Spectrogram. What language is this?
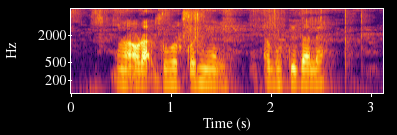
Santali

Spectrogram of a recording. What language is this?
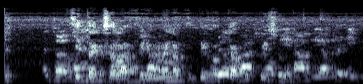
Greek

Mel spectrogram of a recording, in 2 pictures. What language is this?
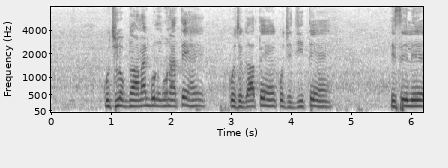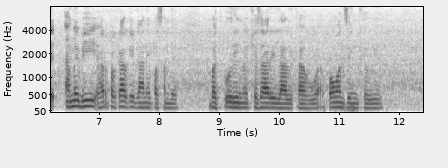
Hindi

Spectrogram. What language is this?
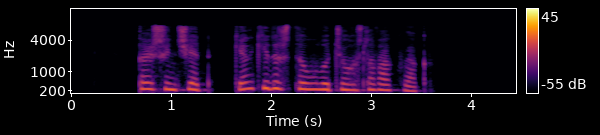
Mari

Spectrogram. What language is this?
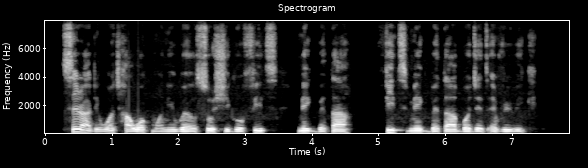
Nigerian Pidgin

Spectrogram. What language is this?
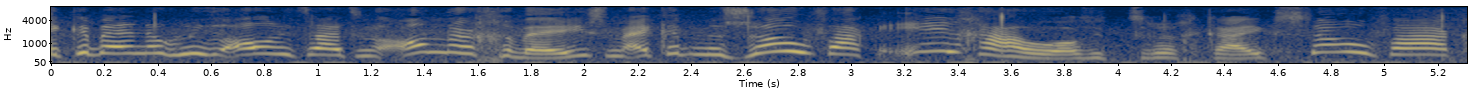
Dutch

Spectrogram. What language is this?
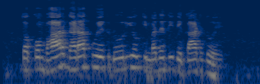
Gurgula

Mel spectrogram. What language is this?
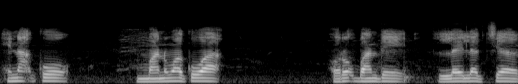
Santali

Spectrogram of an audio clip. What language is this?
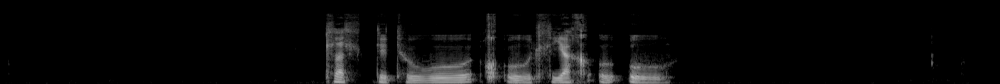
Tlingit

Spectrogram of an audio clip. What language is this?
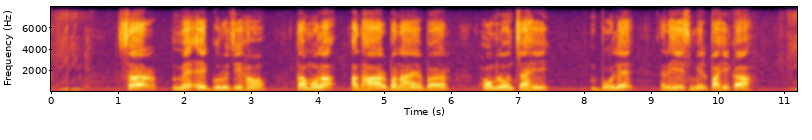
Chhattisgarhi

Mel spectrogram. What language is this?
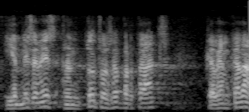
Catalan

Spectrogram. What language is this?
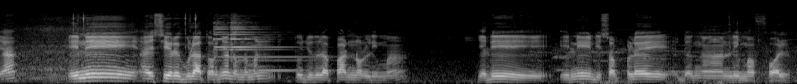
Indonesian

